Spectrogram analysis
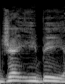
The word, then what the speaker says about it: J.E.B.: You had J.E.B. often pronounced as Jeb Stuart.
